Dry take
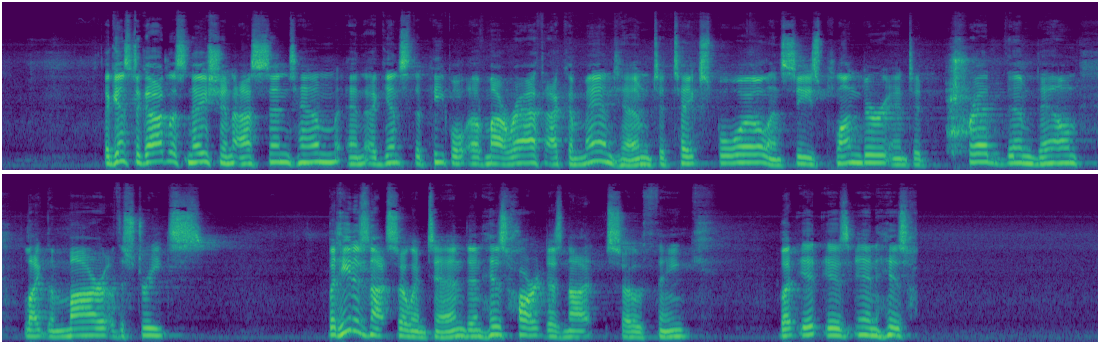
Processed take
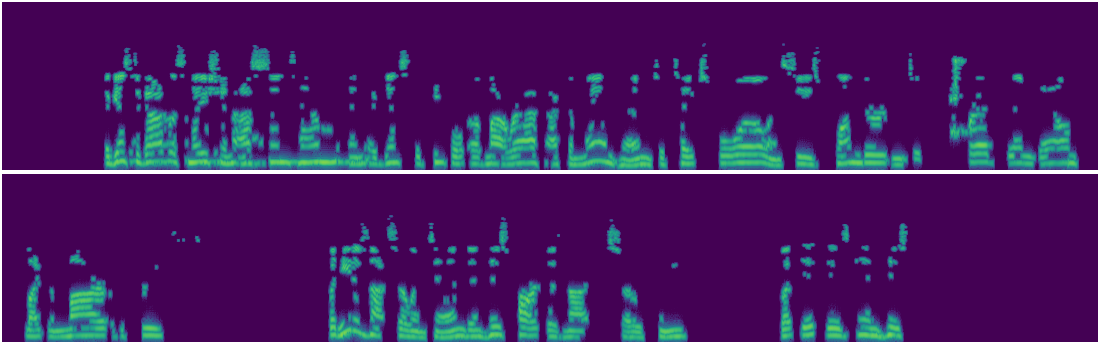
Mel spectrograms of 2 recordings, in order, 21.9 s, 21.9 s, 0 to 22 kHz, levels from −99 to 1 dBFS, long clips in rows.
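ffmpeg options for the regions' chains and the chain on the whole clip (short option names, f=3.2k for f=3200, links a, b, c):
-filter_complex "[0:a]asettb=1/sr,asplit=3[a][b][c];[a]atrim=end=1.144[d];[b]atrim=start=1.14:end=3.97,asetpts=PTS-STARTPTS,afade=t=in:d=0.004:c=qsin,afade=t=out:st=2.826:d=0.004:c=qsin,aecho=1:1:4.2:0.46,atrim=end_sample=124803,asplit=2[e][f];[f]adelay=135,lowpass=f=1.7k:p=1,volume=-12.5dB,asplit=2[g][h];[h]adelay=135,lowpass=f=1.7k:p=1,volume=0.55,asplit=2[i][j];[j]adelay=135,lowpass=f=1.7k:p=1,volume=0.55,asplit=2[k][l];[l]adelay=135,lowpass=f=1.7k:p=1,volume=0.55,asplit=2[m][n];[n]adelay=135,lowpass=f=1.7k:p=1,volume=0.55,asplit=2[o][p];[p]adelay=135,lowpass=f=1.7k:p=1,volume=0.55[q];[e][g][i][k][m][o][q]amix=inputs=7:normalize=0,atrim=end_sample=124803[r];[c]atrim=start=3.966[s];[d][r]acrossfade=d=0.004:c1=hsin:c2=qsin[t];[t][s]acrossfade=d=0.004:c1=qsin:c2=hsin,asettb=1/sr,asplit=3[u][v][w];[u]atrim=end=9.004[x];[v]atrim=start=9:end=10.66,asetpts=PTS-STARTPTS,afade=t=in:d=0.004:c=qsin,afade=t=out:st=1.656:d=0.004:c=qsin,highpass=270,highshelf=f=3.7k:g=11.5[y];[w]atrim=start=10.656[z];[x][y]acrossfade=d=0.004:c1=hsin:c2=qsin[aa];[aa][z]acrossfade=d=0.004:c1=qsin:c2=hsin,asettb=1/sr,asplit=3[ab][ac][ad];[ab]atrim=end=11.984[ae];[ac]atrim=start=11.98:end=14.49,asetpts=PTS-STARTPTS,afade=t=in:d=0.004:c=qsin,afade=t=out:st=2.506:d=0.004:c=qsin,bandreject=f=50:t=h:w=6,bandreject=f=100:t=h:w=6,bandreject=f=150:t=h:w=6,bandreject=f=200:t=h:w=6,acrossover=split=3900[af][ag];[ag]acompressor=threshold=-41dB:ratio=4:attack=1:release=60[ah];[af][ah]amix=inputs=2:normalize=0,aeval=exprs='val(0)*gte(abs(val(0)),0.00668)':c=same[ai];[ad]atrim=start=14.486[aj];[ae][ai]acrossfade=d=0.004:c1=hsin:c2=qsin[ak];[ak][aj]acrossfade=d=0.004:c1=qsin:c2=hsin,afftfilt=real='re*gte(hypot(re,im),0.112)':imag='im*gte(hypot(re,im),0.112)':win_size=1024:overlap=0.75,lowpass=f=4.8k:w=0.5412,lowpass=f=4.8k:w=1.3066,afftfilt=real='re*gte(hypot(re,im),0.00891)':imag='im*gte(hypot(re,im),0.00891)':win_size=1024:overlap=0.75"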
